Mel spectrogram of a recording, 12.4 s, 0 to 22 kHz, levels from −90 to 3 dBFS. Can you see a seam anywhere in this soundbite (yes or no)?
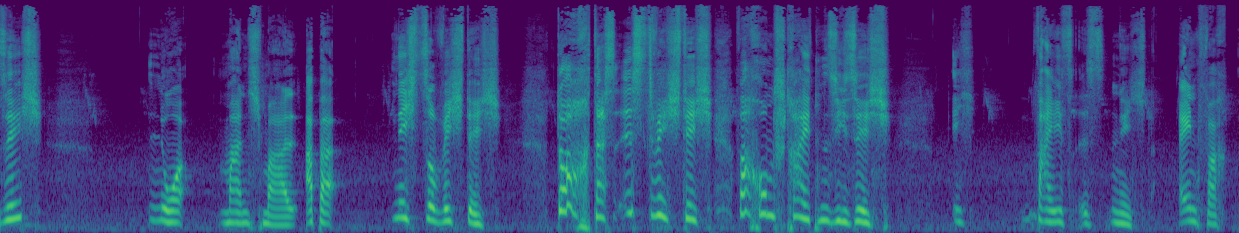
yes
